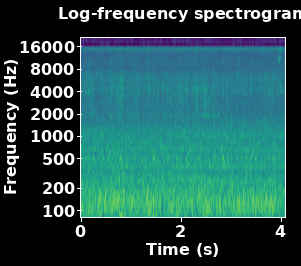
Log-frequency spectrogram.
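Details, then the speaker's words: Flood-damaged 2006 GMC Yukon driving about 30 miles home: heavy uneven low rumble with a rough crackling edge, vibration felt slightly in the steering wheel; worn sealed-unit front wheel bearing. "wheel bearing you hear it cracking and rolling there it's barely rolling"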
